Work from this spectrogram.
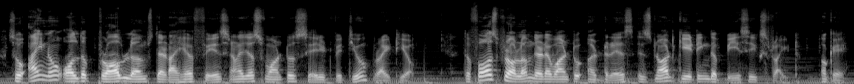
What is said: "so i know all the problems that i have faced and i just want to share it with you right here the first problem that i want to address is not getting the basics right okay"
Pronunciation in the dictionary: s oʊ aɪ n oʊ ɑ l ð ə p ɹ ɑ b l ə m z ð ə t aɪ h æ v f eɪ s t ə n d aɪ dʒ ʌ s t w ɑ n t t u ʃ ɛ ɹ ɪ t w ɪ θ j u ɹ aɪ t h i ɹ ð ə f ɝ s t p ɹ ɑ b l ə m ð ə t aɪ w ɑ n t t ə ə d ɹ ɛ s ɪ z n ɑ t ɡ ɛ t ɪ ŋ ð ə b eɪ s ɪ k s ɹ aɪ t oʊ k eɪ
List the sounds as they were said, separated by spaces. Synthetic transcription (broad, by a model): s oʊ aɪ n oʊ ɑ l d ə p ɹ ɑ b l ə m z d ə t aɪ h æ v f eɪ s t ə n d aɪ dʒ ʌ s t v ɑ n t t u s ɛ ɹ ɪ t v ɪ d j u ɹ aɪ t h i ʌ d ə f ɝ s t p ɹ ɑ b l ə m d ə t aɪ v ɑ n t t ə ə d ɹ ɛ s ɪ z n ɑ t ɡ ɛ t ɪ ŋ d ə b eɪ s ɪ k s ɹ aɪ t oʊ k eɪ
